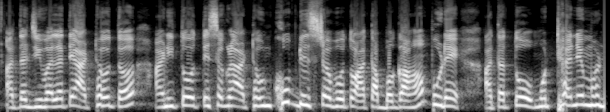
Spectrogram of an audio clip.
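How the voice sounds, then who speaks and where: A woman with a high voice recaps a television serial in a voice-over. She talks to her viewers in a chatty, familiar way as she retells each scene. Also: normal speed. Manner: chatty, addresses viewers directly. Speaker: serial review narrator.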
